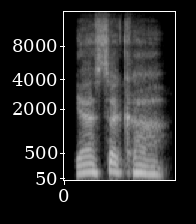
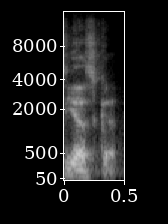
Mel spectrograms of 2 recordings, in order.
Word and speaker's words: Yeska: Her name is Yeska. Jessica. No, it's pronounced Yeska.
